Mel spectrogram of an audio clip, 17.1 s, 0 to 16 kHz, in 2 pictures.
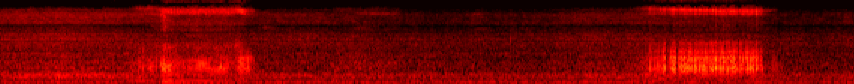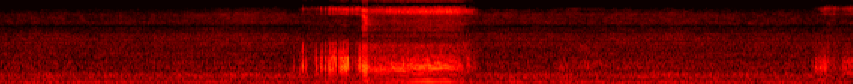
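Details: Pug dog snoring: snorting, fluttery snores about every five seconds, roughly 12 breaths a minute, against a steady background hum.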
